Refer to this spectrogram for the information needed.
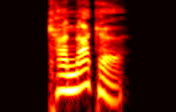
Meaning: alternative spelling of Kanake (only for the sense "wog")
- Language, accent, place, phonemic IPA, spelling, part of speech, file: German, Germany, Berlin, /kaˈnakə/, Kanacke, noun, De-Kanacke.ogg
